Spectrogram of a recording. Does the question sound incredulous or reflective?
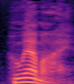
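reflective. It sounds reflective and searching. The speaker wonders about their own identity. "What is my purpose in life?"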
